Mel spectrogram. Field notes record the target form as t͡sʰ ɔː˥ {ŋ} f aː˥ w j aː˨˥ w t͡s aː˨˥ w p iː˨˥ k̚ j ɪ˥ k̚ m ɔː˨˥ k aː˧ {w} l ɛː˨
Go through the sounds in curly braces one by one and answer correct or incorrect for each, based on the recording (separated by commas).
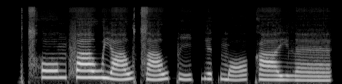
correct, incorrect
